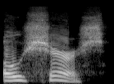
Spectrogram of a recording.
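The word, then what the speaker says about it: OCEARCH: It's ocean, but it's o search.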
